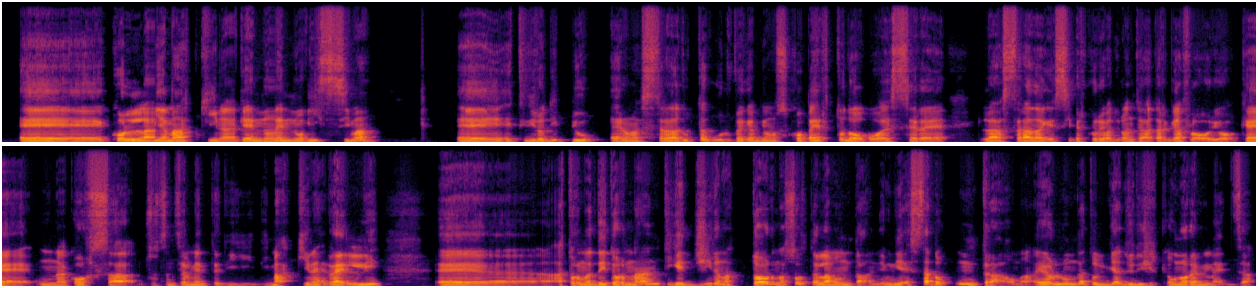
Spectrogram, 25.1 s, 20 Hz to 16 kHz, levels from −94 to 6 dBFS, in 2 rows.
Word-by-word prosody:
ehm, 90 -4 +3
con 125 0 +5
la 100 0 +5
mia 100 -1 +3
macchina 115 -6 +1
che 120 +5 +3
non 95 -3 0
è 120 - +3
nuovissima, 100 -4 -1 0.8
ehm, 95 -2 +2
e 105 - -6
ti 105 - -13
dirò 110 -1 0
di 130 +9 -5
più, 115 -4 -2
era 120 -1 -2
una 95 -1 -2
strada 110 +3 0
tutta 100 0 -3
curve 85 +3 -5
che 100 - -1
abbiamo 100 0 -3
scoperto 95 - -2
dopo 90 +1 +2
essere 90 -2 -3 0.3
la 100 -1 +3
strada 100 0 +3
che 90 - -3
si 85 - -7
percorreva 95 0 -3
durante 95 +2 -5
la 85 - 0
Targa 95 +1 -1
Florio, 80 -1 -2
che 95 -2 +3 0.2
è - - -18
una 95 -1 -3
corsa 100 -2 +1
sostanzialmente 95 -1 -5
di 85 -1 -16
di 90 - -19
macchine, 115 +4 -2
rally, 95 +11 +4 0.5
ehm, 90 -4 0
attorno 130 -4 -1
a - - +2
dei 105 0 +1
tornanti 130 +12 +1
che 110 -3 +1
girano 150 +7 -3
attorno 125 +4 +4
sotto 165 +7 -4
alla 105 -2 +6
montagna, 95 -5 -2
quindi 115 -3 -1
è - - -4
stato - - +1
un 145 -4 -1
trauma 80 0 -3
e 120 +1 +2
ho 125 - +4
allungato 135 +1 0
il 105 - -1
viaggio 135 0 0
di 100 - -1
circa 125 0 -9
1 100 0 0
ora 100 -1 +3
e - - +2
mezza. 80 -6 -7
100 Hz, 165 wpm, -24 LUFS, 90-115 Hz, 0.8 s, alla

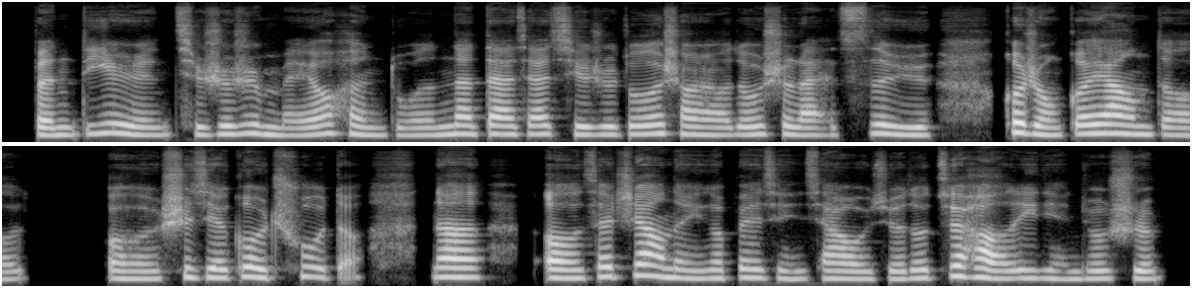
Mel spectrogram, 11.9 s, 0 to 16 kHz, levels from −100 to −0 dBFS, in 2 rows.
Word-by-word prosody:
本 195 0 +1
地 225 +3 -4
人 205 -5 0
其 200 - -5
实 220 +2 0
是 235 +1 0
没 195 -4 -3
有 210 +4 +1
很 210 -5 -3
多 190 -1 -8
的， 190 - -5
那 220 +2 +1
大 215 0 +3
家 220 +1 -1
其 210 -2 -3
实 205 0 -1
多 215 - -1
多 225 +1 +2
少 215 -3 0
少 195 -1 -2
都 205 +1 0
是 215 0 -2
来 190 -1 -1
自 230 +3 -1
于 195 -1 -1 0.3
各 260 - +6
种 205 -4 +1
各 225 +3 +2
样 230 -3 +5
的 195 -1 -5 0.4
呃， 200 -1 -2
世 240 +4 -1
界 230 -1 +1
各 245 +1 +3
处 250 +3 -5
的。 230 - -8 0.3
那 240 -1 +5 0.3
呃， 220 -1 +4
在 255 +4 +1
这 255 +4 -1
样 275 -3 +5
的 225 -2 -1
一 205 - -4
个 215 +1 -2
背 225 +1 -2
景 205 -2 -7
下， 205 0 0
我 195 0 -3
觉 195 0 -5
得 215 +1 -1
最 245 +6 +2
好 235 -5 +5
的 205 - -2
一 215 - -2
点 195 -2 -6
就 200 0 -3
是， 200 0 -3
215 Hz, 290 characters per minute, -21 LUFS, 200-230 Hz, 0.4 s, 各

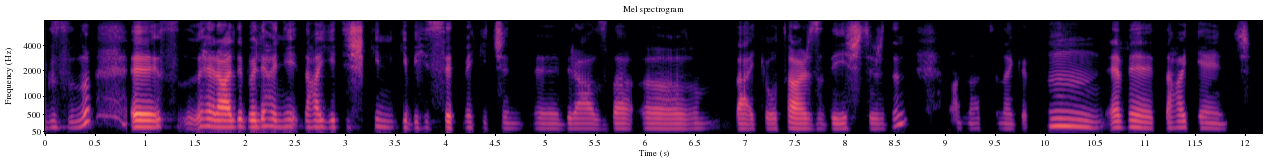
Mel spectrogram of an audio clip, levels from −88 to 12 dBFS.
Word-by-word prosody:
duygusunu. 165 - -2 0.4
Eee, 175 +1 +10
s 180 -1 -2 0.2
herhâlde 175 -1 +6
böyle, 175 +2 +2
hani, 185 0 -4
daha 170 +1 -1
yetişkin 170 0 -2
gibi 170 -2 -9
hissetmek 155 0 +2
için, 135 -1 -10
ııı, 130 -2 -12
biraz 135 -3 -7
da, 135 -2 -6
ımm, 135 0 -7 0.3
belki 130 0 -5
o 130 - -8
tarzı 130 -3 0
değiştirdin 135 - -5 0.4
anlattığına 135 -1 -18
göre. 125 - -20 0.2
Hımm, 185 -5 -1
evet, 160 -2 -1
daha 160 +1 -5
genç. 135 -3 -10
150 Hz, 125 wpm, -26 LUFS, 130-175 Hz, 0.4 s, Eee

